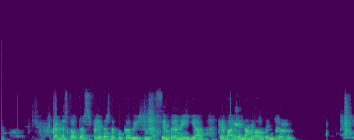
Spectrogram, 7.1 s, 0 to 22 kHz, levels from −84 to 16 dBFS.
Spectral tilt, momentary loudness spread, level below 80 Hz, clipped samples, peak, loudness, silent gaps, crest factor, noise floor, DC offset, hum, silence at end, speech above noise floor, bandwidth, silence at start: -7 dB/octave; 11 LU; -56 dBFS; under 0.1%; -2 dBFS; -15 LUFS; none; 14 dB; -81 dBFS; under 0.1%; none; 0 s; 66 dB; 7.6 kHz; 0.05 s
